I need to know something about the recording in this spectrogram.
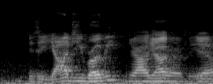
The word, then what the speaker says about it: Yajirobe: It's spelled. Is it Yajirobe? Yajirobe. Yeah, Yajirobe.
